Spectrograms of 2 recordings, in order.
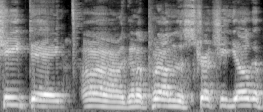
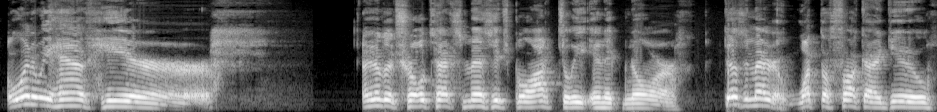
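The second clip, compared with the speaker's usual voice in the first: ordinary talk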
